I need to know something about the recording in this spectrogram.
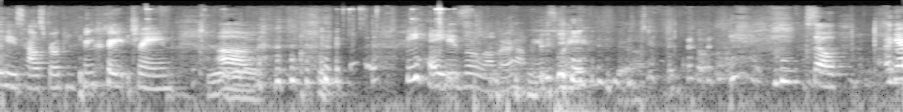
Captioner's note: laughter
